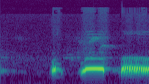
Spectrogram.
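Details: Lure spotted dove in the 'thổ' calling style: a brief low note, a clear steady hollow coo, then the start of a long rough burred note, close and loud.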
